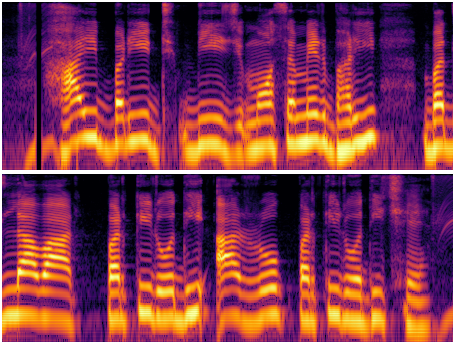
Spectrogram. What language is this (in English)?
Magahi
